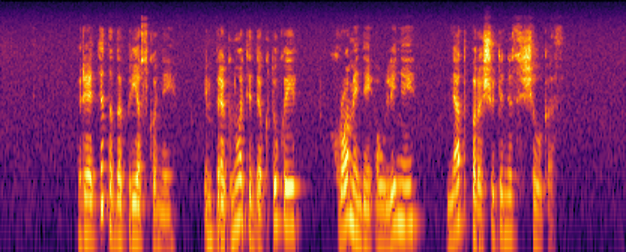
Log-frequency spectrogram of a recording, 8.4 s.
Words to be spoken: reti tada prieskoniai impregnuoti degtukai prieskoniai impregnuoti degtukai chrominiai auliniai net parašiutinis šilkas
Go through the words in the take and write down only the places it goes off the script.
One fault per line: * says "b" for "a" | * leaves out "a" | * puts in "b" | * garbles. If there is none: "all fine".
* leaves out "prieskoniai impregnuoti degtukai"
